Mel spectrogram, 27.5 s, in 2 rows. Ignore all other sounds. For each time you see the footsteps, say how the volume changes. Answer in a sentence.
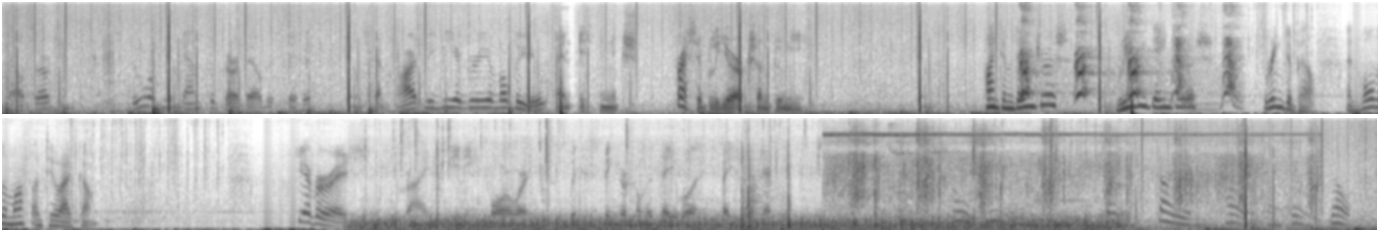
The footsteps can be heard from 0.0 to 5.2 s, getting louder then quieter; and from 21.1 to 27.0 s, getting quieter.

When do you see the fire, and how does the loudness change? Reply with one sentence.
You can hear the fire from 0.0 to 27.4 s, getting quieter then louder.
